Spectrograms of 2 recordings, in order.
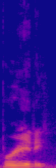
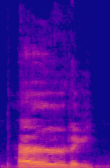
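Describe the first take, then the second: First: It is said the standard way, like pretty. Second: It is said the Southern way, like purty. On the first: The speaker calls it wrong. "not pretty" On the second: The speaker calls it right. "That's what we say in the South"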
